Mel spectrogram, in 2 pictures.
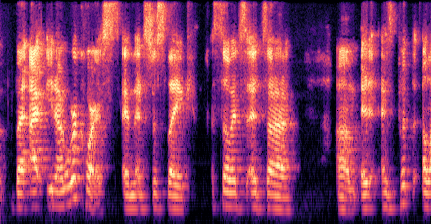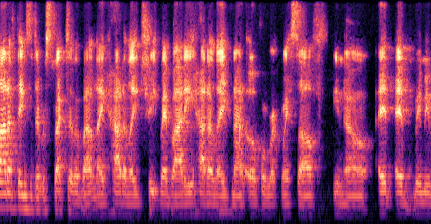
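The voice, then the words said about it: Hoarse, recovering voice. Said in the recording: “I lost my voice last week. And it's like very slowly coming back. So it's like, I'm still a little bit hoarse. ... We still sound a little prepubescent.”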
